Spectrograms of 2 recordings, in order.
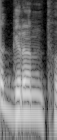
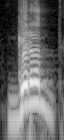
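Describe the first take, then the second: First: ग्रंथ said with the full nasal, as granth; ग्रंथ with a clear n before an aspirated th, granth; correct pronunciation. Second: ग्रंथ said without the nasal, as grat, the wrong way; ग्रंथ clipped to grat, with no n sound and no aspirated th; wrong pronunciation. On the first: Teacher corrects the students, ग्रंथ as granth with the nasal. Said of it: "ग्रंथ होता है बच्चे". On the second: Teacher shows the students the wrong way, ग्रंथ as grat without the nasal. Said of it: "ग्रंथ नहीं होता". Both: Shown as a demonstration.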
